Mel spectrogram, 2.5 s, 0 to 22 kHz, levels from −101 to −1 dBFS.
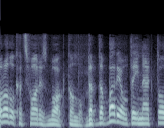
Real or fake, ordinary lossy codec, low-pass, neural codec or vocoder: fake; MP3, 48 kbps; 7.2 kHz; codec, 16 kHz, 0.8 kbps, ZipCodec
